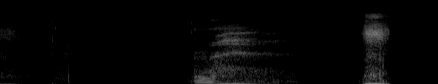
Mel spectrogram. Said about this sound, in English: Made me sneeze.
